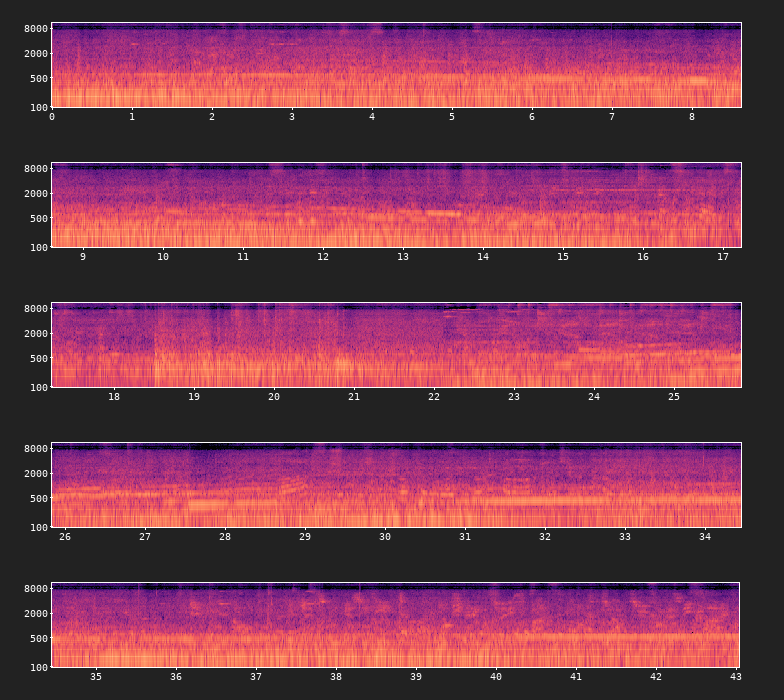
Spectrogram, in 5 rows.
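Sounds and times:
metro train motor hum: 0.0s - 43.0s.

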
